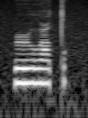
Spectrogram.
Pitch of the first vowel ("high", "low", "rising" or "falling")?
high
